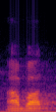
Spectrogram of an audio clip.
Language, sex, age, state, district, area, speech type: Bodo, male, 60+, Assam, Chirang, rural, spontaneous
